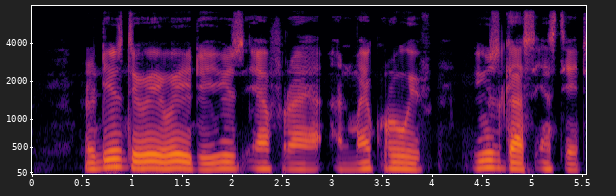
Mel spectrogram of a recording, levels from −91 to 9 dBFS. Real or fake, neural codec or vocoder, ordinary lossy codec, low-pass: real; none; none; 7.2 kHz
